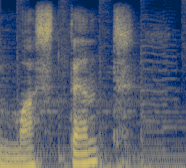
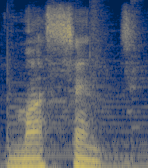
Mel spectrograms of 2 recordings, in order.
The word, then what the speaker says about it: mustn't: mustn't drink and drive take note that i am not pronouncing the first t but emphasizing the last t don't say must tent but it's just masent so now that you've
